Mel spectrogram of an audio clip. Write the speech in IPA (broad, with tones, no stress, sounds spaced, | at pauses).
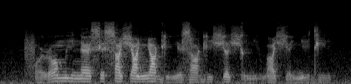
f ɔ˩ ɭ ɔ˥ m i˥ n æ˥ s ɪ˥ s ɑ˥ ç ɑ˥ ɲ ɑ˥ ɡ i˩ n ɪ˥ z ɑ˥ ɡ i˥ ç ɜ˥ ç ʌ˩ ɲ i˩ w ɑ˥ ç ɛ˩ ɲ i˥ d i˥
